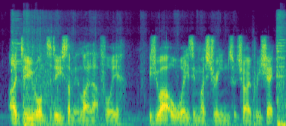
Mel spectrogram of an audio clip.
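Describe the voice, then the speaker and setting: Someone speaks with a Yorkshire accent against noticeable background noise. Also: man. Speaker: gaming streamer. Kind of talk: live stream chat with viewers. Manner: relaxed, chatty.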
